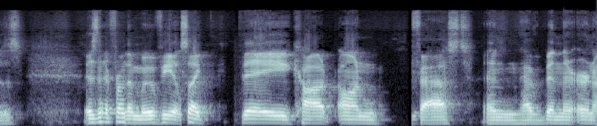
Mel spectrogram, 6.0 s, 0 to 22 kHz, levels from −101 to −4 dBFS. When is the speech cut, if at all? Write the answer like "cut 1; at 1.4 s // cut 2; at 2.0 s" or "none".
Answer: cut 1; at 1.3 s // cut 2; at 1.8 s // cut 3; at 2.3 s // cut 4; at 4.1 s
